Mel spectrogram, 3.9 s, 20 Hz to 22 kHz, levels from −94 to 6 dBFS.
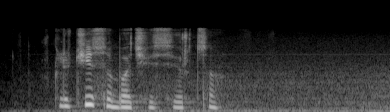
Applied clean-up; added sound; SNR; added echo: none; none; none; none.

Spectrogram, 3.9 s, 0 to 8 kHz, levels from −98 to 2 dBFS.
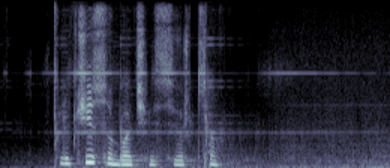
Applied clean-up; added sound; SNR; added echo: neural separator model SepFormer DNS4.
